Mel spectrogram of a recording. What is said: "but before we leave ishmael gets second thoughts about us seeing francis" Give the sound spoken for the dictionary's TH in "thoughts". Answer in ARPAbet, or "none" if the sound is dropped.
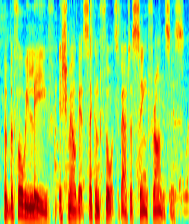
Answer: TH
